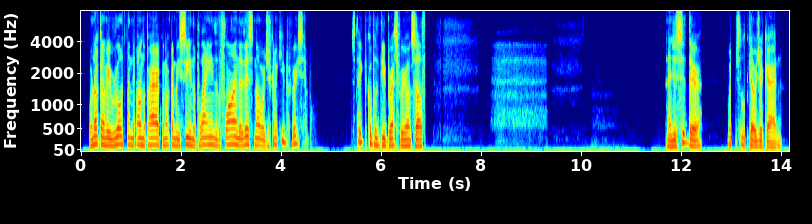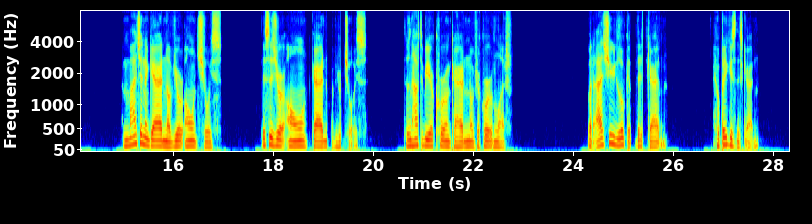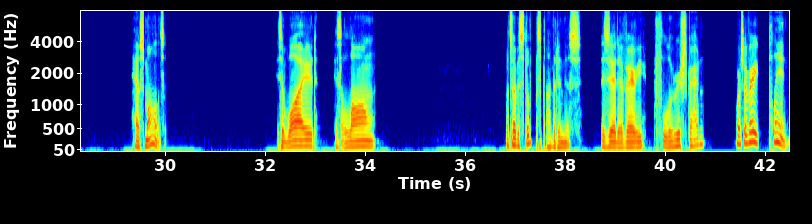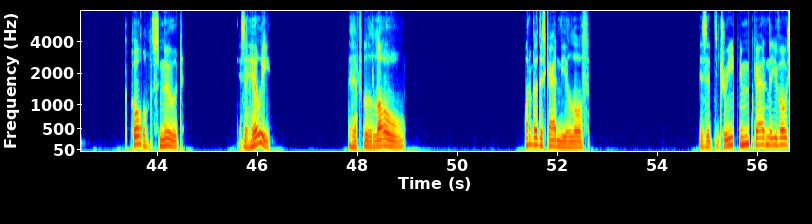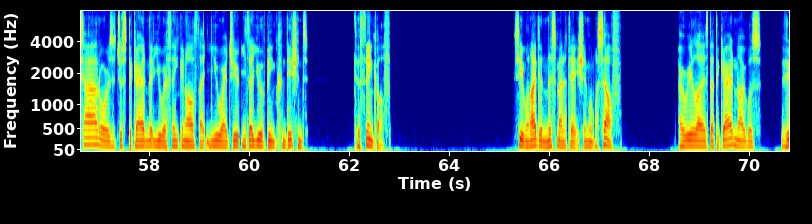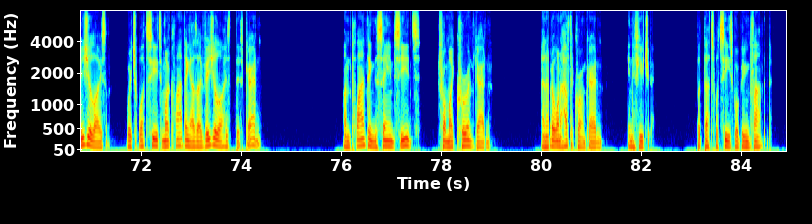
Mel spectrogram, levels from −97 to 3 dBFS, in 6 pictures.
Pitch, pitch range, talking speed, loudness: 120 Hz, 110-135 Hz, 155 wpm, -19 LUFS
